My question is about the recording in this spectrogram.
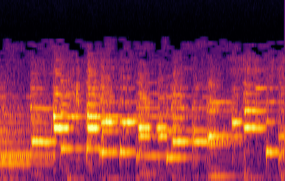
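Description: Radio studio orchestra playing an up-tempo instrumental: a quick melody of short notes stepping up and down.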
